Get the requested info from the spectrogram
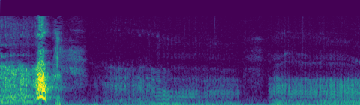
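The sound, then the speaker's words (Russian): A dog, Bim, growls low and steadily for several seconds at a doctor in a white coat approaching its owner's bed, opening with a short, louder snarling burst. The growl stays rumbling, with no voices. “Ну и собака. Мужчина отпрянул, женщины, пришедшие с ним, выскочили в прихожую.”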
